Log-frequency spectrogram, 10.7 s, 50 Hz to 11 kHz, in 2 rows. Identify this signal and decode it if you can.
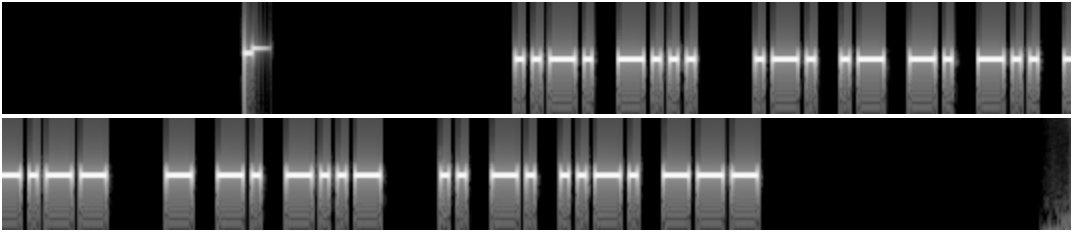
Morse code, heard as a keyed tone, about 28 wpm, 700 Hz. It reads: FB RANDY TNX INFO
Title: K1USN SST QSO Practice 28wpm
